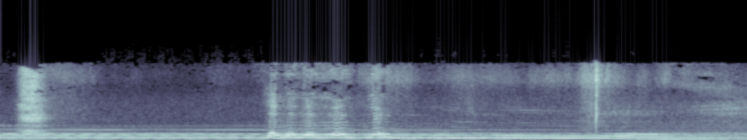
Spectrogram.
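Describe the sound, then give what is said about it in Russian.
A wolf cub's long, drawn-out howl that swells and then slowly slides downward in pitch, over a steady low hum with no talking. “Я волчонок. Зачем вы меня поймали?”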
